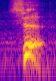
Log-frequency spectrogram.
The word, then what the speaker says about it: 四: On account it's pronounced si, which sounds like the Chinese word for death, si.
